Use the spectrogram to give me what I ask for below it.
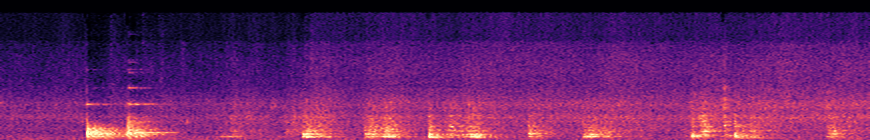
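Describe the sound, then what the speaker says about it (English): A spoon stirs sauce into browned ground beef in a pan for a keto hamburger dish, giving a run of scraping, sizzling strokes with a few light clinks, close and moderately loud with no talking. "I'm going to go ahead and put this in with the meat that's browned up and just kind of mix it in there for a second."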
